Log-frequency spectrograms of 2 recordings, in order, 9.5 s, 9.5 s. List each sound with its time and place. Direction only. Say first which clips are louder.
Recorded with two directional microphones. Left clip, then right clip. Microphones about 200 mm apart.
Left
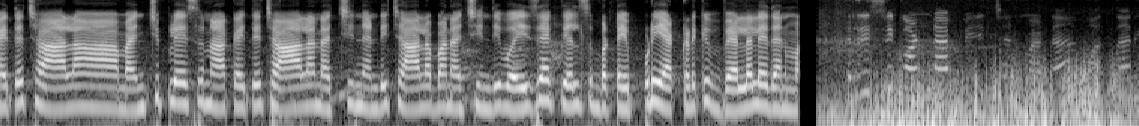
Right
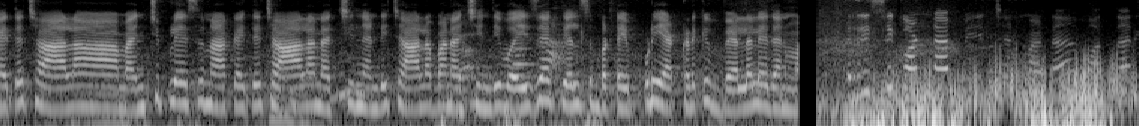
0.0 s a woman's voice: left 13 dB; 45° left (ahead or behind)
7.3 s vehicle: left 3 dB; 10° left (ahead or behind)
